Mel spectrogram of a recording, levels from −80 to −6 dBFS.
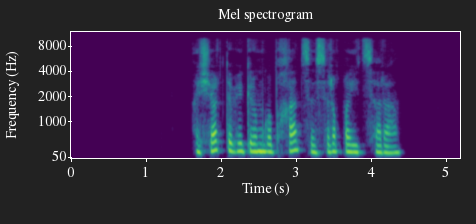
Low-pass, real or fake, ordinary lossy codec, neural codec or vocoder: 9.9 kHz; fake; AAC, 48 kbps; vocoder, 22.05 kHz, 80 mel bands, WaveNeXt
